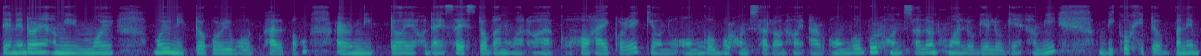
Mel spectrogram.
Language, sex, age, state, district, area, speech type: Assamese, female, 30-45, Assam, Biswanath, rural, spontaneous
